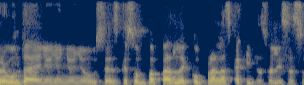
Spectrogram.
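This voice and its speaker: Fairly even intonation carries the very fast pace of the speech. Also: man. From Coatzacoalcos, Veracruz, Mexico. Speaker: podcast co-host. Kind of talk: casual chat.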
